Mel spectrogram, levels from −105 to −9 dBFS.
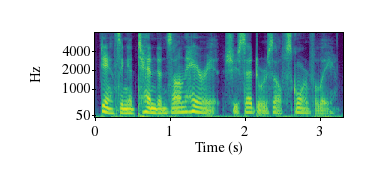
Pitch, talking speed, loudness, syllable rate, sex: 165 Hz, 165 wpm, -20 LUFS, 5.6 syllables/s, female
